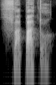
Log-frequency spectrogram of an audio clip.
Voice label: "zapato", Spanish pronunciation; allophones; s exercises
